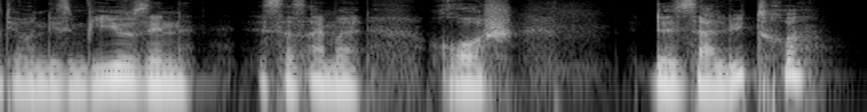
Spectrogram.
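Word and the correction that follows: Roche de Solutré: Entschuldigung, Roche de Salutré, so wird es ausgesprochen, und Roche de Vergisson.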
